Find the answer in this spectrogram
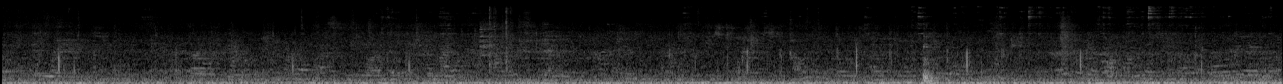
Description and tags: Random people chatter.
chatter, crowd, discussion, inside, people, talking, voices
